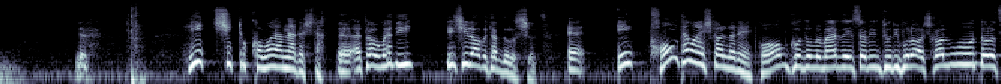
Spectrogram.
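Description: A middle-aged man speaks loudly and with animation.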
